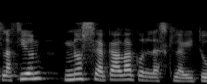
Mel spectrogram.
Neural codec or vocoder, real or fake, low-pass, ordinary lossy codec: codec, 16 kHz, 2 kbps, X-Codec, HuBERT features, trained on balanced general audio; fake; 7.2 kHz; none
